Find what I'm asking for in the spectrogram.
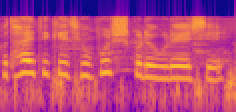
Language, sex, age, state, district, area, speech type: Bengali, female, 18-30, West Bengal, Dakshin Dinajpur, urban, spontaneous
